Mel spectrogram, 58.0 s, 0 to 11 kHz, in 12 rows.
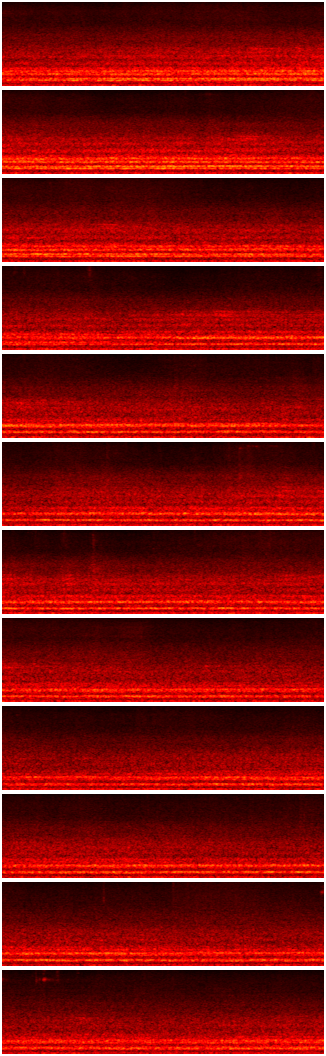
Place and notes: Lisbon, Ponte 25 de Abril - river Tejo waves, soundscape under bridge
place revisited on a warm October afternoon (Sony PCM D50, DPA4060)
Lisbon, Portugal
